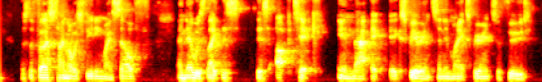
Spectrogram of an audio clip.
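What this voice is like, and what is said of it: British accent. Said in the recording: “From this accent you get, I'm not from here. So I moved from the UK”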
